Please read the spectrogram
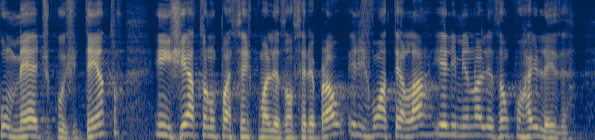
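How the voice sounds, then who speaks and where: Noticeable background noise sits behind a man whose voice is high for a man. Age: 70s. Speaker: surgeon and spiritist lecturer. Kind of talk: lecture. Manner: casual, animated.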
